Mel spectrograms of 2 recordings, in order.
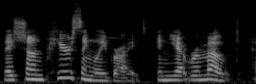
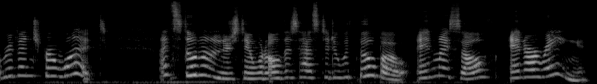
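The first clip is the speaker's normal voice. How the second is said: put-on higher, bewildered young hobbit; young Frodo, puzzled; 9 semitones higher than usual. Frodo puzzling over Gandalf's words, higher bewildered voice. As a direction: ask it in confused disbelief.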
